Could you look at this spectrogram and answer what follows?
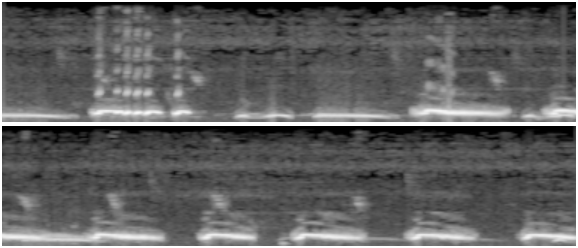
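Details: Zebra dove delivering a long series of soft, low coos, some in quick stuttered clusters, then evenly spaced wavering notes about once a second.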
